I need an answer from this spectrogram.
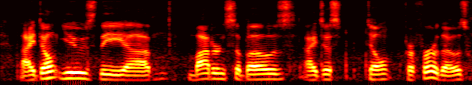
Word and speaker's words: sabot: is the bullet shoe, and it's properly now pronounced sabot, not sabot.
